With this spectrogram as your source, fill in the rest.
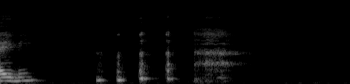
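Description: A middle-aged woman laughs.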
